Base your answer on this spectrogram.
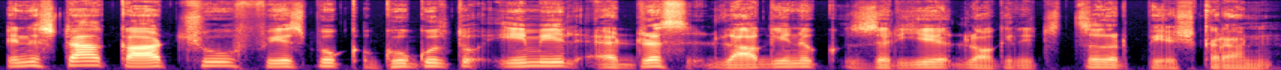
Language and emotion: Kashmiri, neutral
